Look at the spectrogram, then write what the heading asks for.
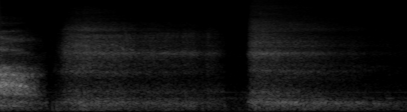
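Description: Slow, faint breathing during a silent moment in a deep-flow yoga practice, with a few long, airy inhales and exhales separated by short pauses.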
